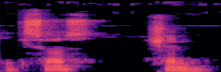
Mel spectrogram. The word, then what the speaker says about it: exhaustion: I said it well the first time. Exhaustion. Like a exhausted is a T. That's why I started having that. Exhaustion. Like ch.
